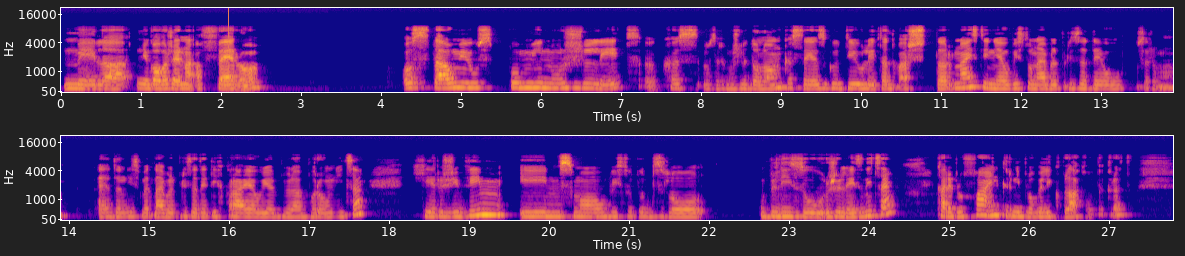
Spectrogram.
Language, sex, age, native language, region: Slovenian, female, 18-29, Slovenian, Central Slovenia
